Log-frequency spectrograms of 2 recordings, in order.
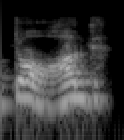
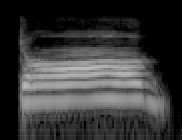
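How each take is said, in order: First: It is said at normal speed. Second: It is said slowly, each sound drawn out.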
